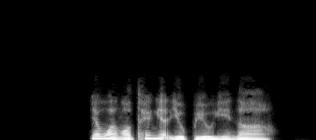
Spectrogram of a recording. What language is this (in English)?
Cantonese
